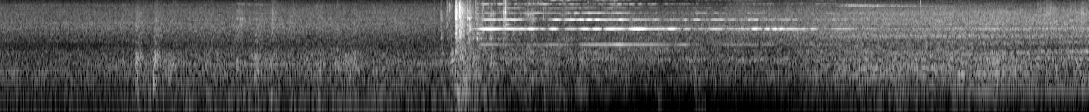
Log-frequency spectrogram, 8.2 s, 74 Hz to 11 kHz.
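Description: Class 323 electric multiple unit running: the rumble of the train heard inside the carriage, then, after an abrupt cut about three and a half seconds in, the train alongside with a steady high whine for a few seconds over its running noise.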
